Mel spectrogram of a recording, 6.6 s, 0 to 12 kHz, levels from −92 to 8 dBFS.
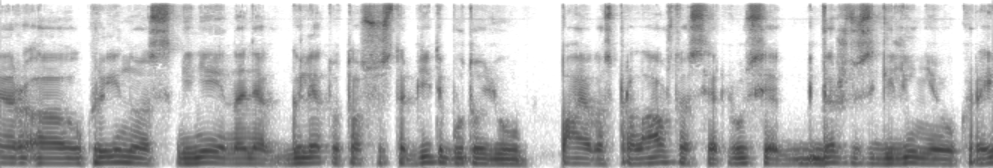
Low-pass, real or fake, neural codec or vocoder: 10.8 kHz; real; none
